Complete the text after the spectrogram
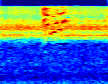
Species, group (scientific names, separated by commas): Psaltoda plaga, Cicadidae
